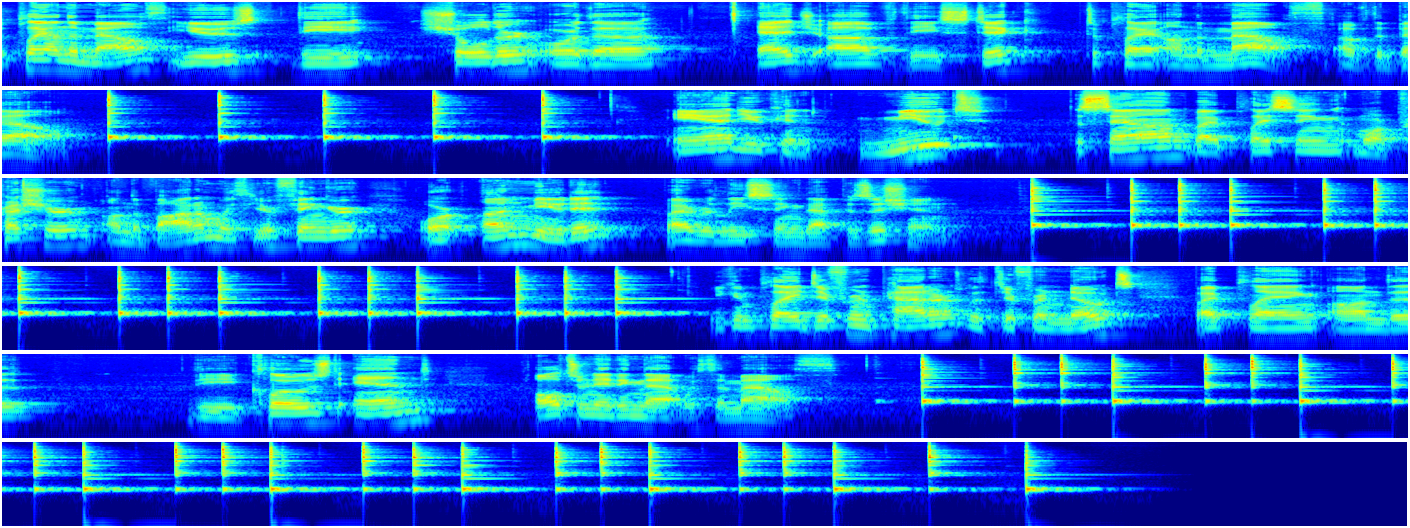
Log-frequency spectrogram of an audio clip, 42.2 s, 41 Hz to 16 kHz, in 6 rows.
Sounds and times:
Cowbell: 7.6s - 10.2s, 19.2s - 24.6s, 32.5s - 40.9s.

